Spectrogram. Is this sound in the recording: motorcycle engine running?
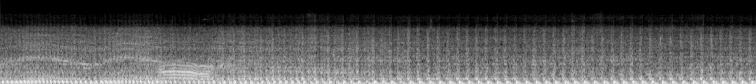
yes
